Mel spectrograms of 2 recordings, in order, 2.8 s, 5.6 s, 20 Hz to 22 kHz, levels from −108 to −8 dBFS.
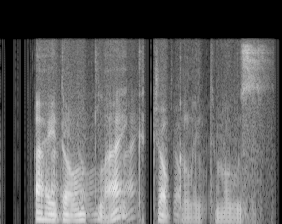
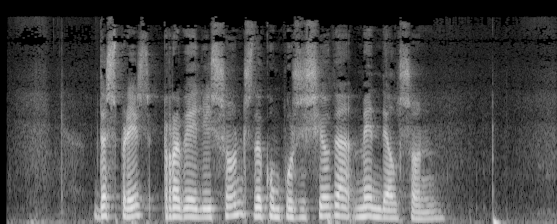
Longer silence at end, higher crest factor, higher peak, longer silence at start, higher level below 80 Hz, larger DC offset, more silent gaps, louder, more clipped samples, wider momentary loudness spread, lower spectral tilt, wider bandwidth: second, 0.1 s vs 0.55 s; about the same, 24 dB vs 20 dB; first, -2 dBFS vs -6 dBFS; about the same, 0.35 s vs 0.3 s; about the same, -46 dBFS vs -44 dBFS; first, 0.2% vs under 0.1%; neither; about the same, -24 LUFS vs -24 LUFS; neither; second, 12 LU vs 17 LU; about the same, -4.5 dB/octave vs -5.5 dB/octave; second, 11 kHz vs 15.5 kHz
